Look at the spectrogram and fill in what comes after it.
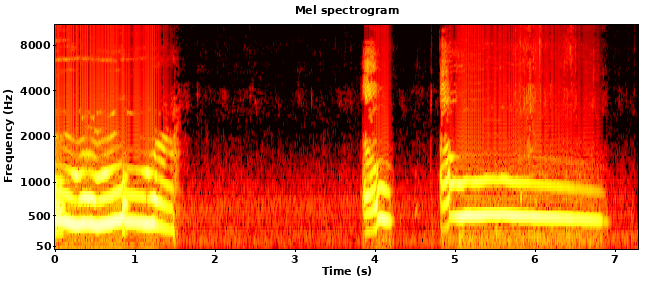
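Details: Young wolfdog puppy, between five weeks and four months old, howling: a wavering howl of about a second and a half, a brief rising yelp, then a long steady howl slowly falling in pitch over two seconds, in a quiet room.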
